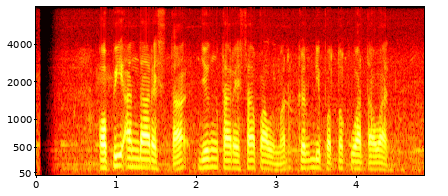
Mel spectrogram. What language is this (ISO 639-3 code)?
sun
